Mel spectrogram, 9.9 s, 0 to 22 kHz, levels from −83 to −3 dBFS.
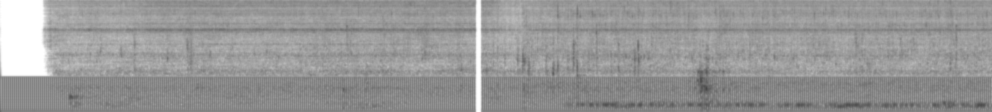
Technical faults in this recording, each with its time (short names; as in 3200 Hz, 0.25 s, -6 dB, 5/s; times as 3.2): buzz 50 Hz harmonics 27 -32 dBFS
4.75–4.81 gap 60 ms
